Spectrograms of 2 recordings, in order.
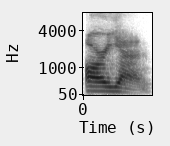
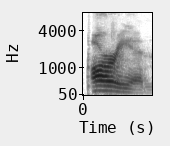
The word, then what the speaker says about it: Arian: you know in a my name in farsi is aryan that's how people should pronounce it yeah but in america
